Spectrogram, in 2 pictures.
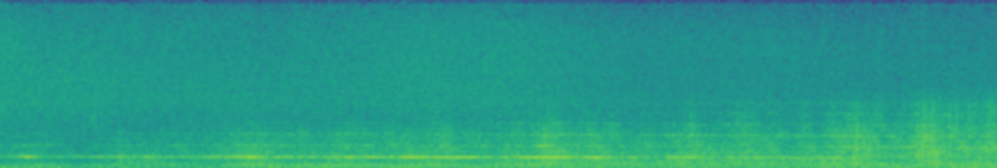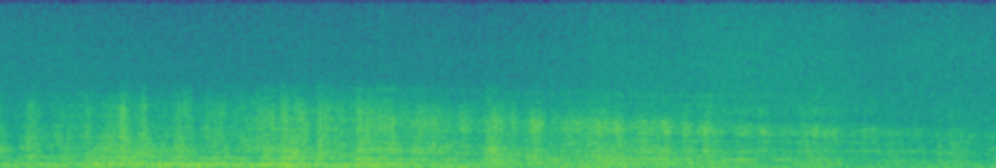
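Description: A jet airliner's engine roar builds and swells steadily at Amsterdam Schiphol Airport, a sustained distant-to-nearer rumble with a thin whine on top, peaking midway and easing slightly toward the end.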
